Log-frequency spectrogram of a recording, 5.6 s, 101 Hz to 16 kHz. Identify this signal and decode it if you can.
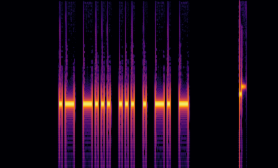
Morse code, heard as a keyed tone, about 20 wpm, 700 Hz. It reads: ABSENT
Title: Build A Word - 2 Letters At A Time - 6-Letter Words - 20wpm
